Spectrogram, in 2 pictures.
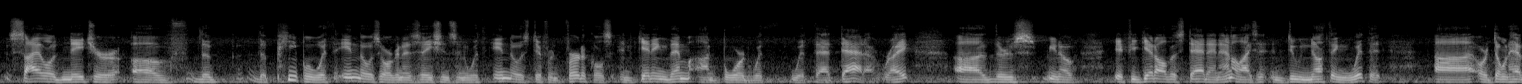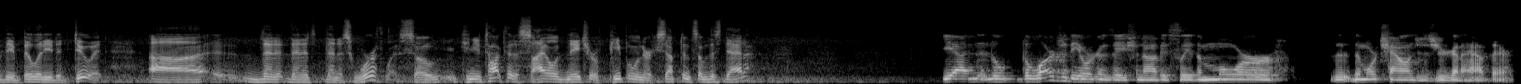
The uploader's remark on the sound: LIVE from Global Trade Tech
